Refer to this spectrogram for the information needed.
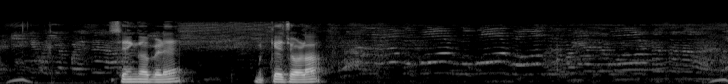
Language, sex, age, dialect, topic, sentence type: Kannada, male, 36-40, Central, agriculture, question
